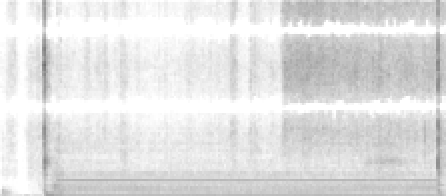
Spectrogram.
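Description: Wood lathe switched on with a click about half a second in, then its motor running with a steady hum as it spins a pen blank on the mandrel.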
